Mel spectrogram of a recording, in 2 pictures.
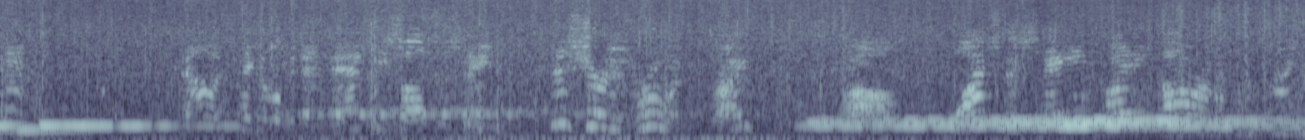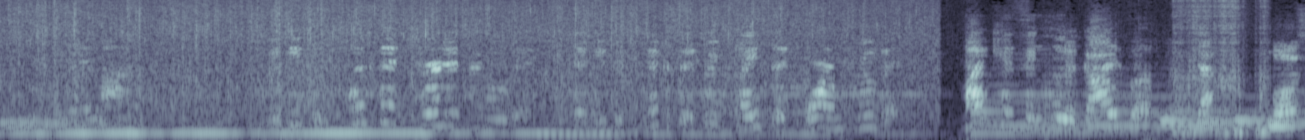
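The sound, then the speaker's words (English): Steady rain patters on a surface throughout on a dark night, mixed with muffled voices and snatches of music from a TV that shift and change as a young woman changes channels, ending in an abrupt cut to a different, sharper sound. “On a dark and rainy night, a young woman sits slumped in front of a TV, idly changing channels.”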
